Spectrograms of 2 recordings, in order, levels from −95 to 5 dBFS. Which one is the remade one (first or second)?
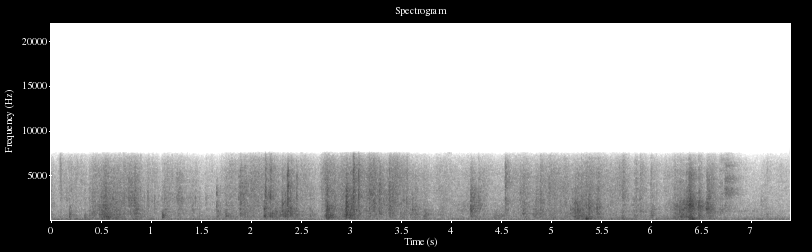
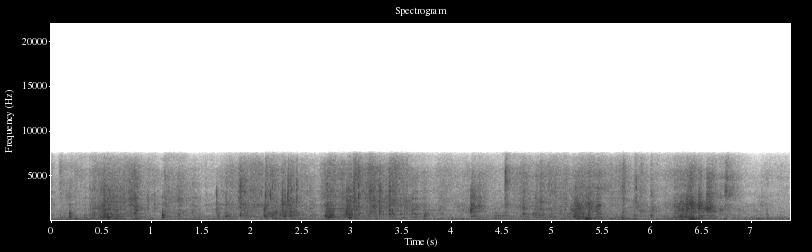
second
